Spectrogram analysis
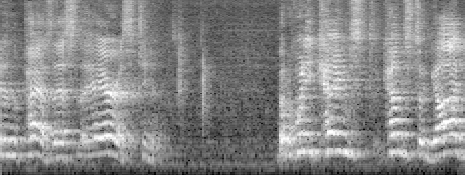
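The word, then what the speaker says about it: aorist: I planted he used what we call the aist tense now we we probably won't get very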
